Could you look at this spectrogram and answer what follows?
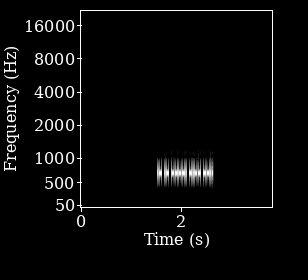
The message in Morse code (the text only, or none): AA9YZ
